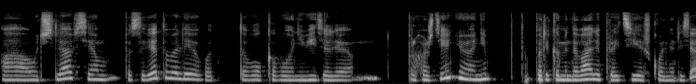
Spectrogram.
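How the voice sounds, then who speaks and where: A somewhat breathy woman with a fairly high pitch and ordinary pitch variation, talking at a fairly quick pace on a very clean recording with a silent background. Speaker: university student and intern. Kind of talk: interview. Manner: hesitant, many fillers.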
